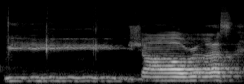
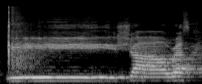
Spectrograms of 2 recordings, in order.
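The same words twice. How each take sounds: First: "We shall rest" drawn out very slowly, each word held; slow demo. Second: Sung, 1. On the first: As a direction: speak "We shall rest" very slowly as the choir did. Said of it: "this middle section is just too slow". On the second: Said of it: "speak for me at twenty-five". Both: Shown as a demonstration.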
